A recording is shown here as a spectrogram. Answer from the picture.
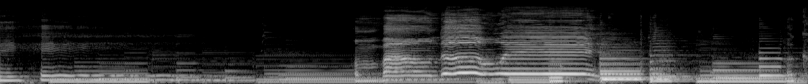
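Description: Double-neck guitar playing a slow arrangement with low bass notes and chords. About halfway through, a man's voice joins with a long, wavering held note.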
